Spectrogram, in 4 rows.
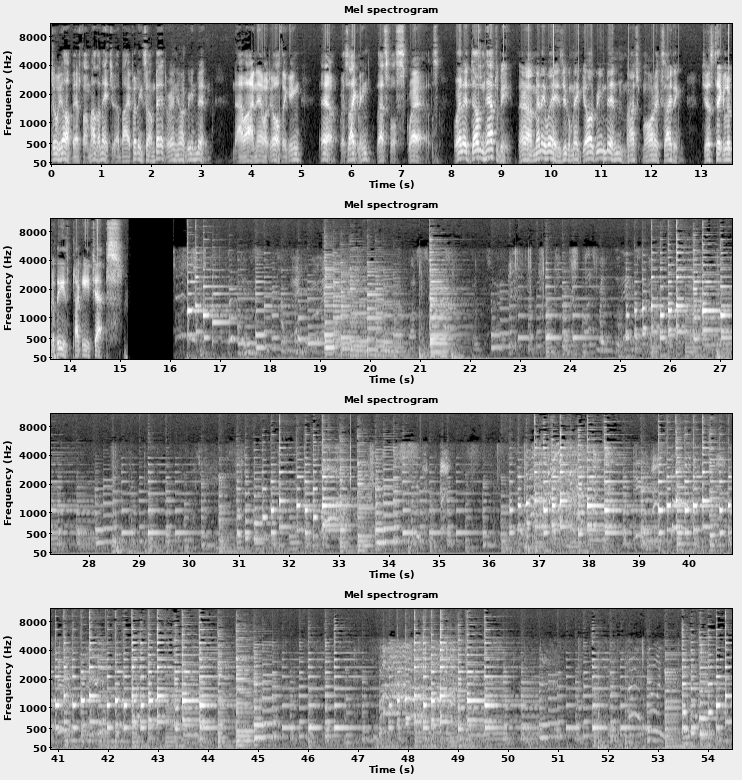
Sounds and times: House music: 0:29.0 - 0:35.5, 0:36.1 - 0:51.2.

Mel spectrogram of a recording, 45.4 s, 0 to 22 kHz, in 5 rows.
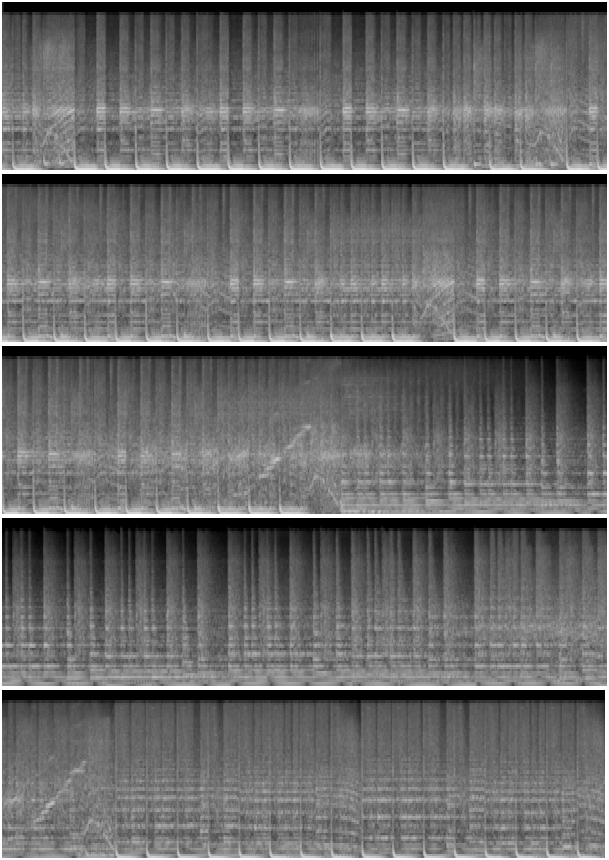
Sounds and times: Electronic dance music: 0:00.0 - 0:45.3.

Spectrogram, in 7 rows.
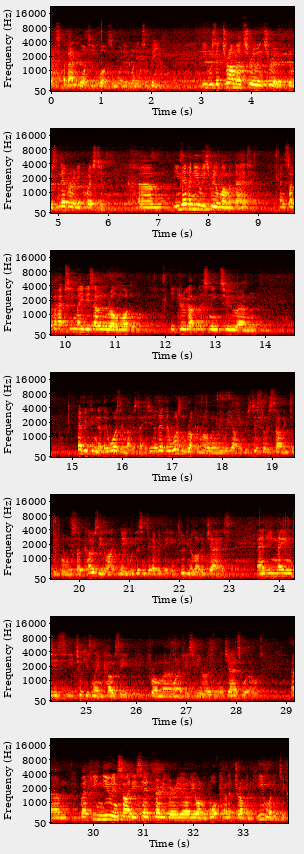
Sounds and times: Male speech, man speaking: 0:00.0 - 0:02.3, 0:03.0 - 0:13.9, 0:15.1 - 0:33.9
Narration, monologue: 0:00.0 - 0:33.9.

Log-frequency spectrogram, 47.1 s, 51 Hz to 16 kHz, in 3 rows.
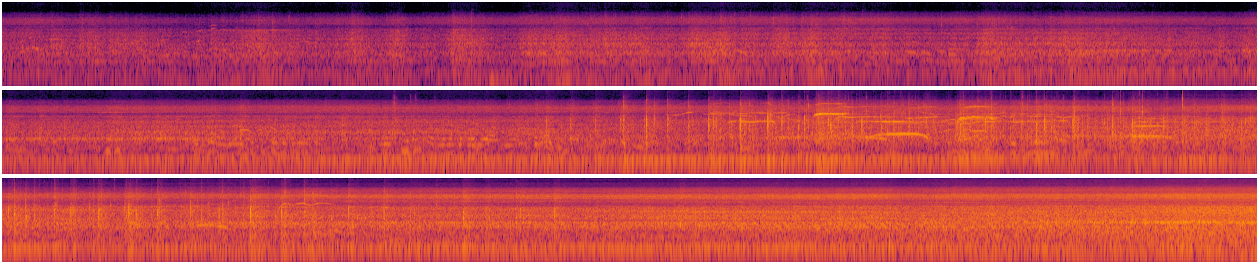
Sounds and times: Speech: 0:00.0 - 0:05.2, 0:08.6 - 0:13.4, 0:15.1 - 0:30.8, 0:33.7 - 0:36.3
Truck: 0:00.0 - 0:47.0.

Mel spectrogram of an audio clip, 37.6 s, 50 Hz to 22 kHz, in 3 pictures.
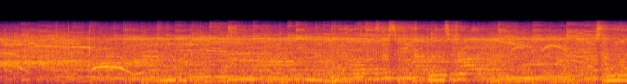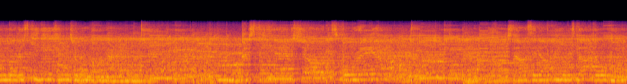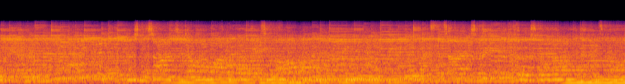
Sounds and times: Music: 0:00.0 - 0:37.5.

